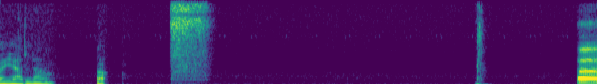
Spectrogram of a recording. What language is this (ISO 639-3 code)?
fra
